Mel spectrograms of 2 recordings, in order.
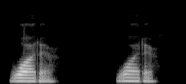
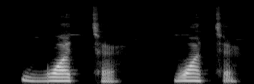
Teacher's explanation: the American would pronounce the T as a D sound · however if you're using British pronunciation be careful to remember that British would pronounce the T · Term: American pronunciation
